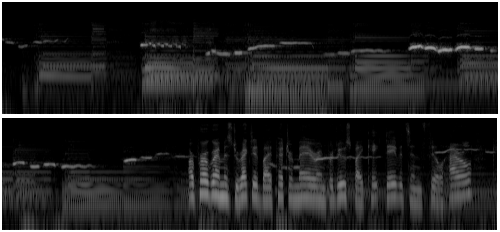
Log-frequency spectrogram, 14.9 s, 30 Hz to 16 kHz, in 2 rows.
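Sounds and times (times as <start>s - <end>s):
slow sliding whistled melody: 0.0s - 14.8s
strummed guitar chords: 0.3s - 10.2s
speech: 10.2s - 14.8s.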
